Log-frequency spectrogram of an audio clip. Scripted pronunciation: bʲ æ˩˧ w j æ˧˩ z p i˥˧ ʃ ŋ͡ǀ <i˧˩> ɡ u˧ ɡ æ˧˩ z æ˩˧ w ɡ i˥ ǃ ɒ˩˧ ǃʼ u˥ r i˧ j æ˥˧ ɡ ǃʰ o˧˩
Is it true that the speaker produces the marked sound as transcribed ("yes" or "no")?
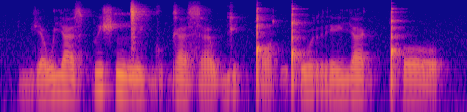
yes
